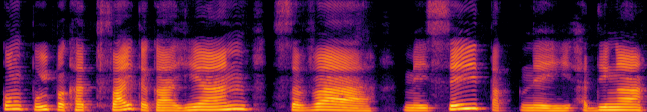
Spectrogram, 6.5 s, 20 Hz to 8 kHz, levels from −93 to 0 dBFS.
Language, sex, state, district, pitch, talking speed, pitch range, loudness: Mizo, female, Mizoram, Aizawl, 200 Hz, 120 wpm, 175-215 Hz, -16 LUFS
